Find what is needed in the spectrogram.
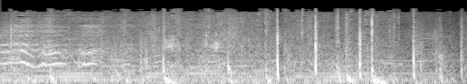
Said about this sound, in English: Fancy-looking horse you got there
